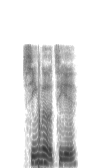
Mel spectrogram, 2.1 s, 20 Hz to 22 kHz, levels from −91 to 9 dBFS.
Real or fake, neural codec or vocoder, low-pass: fake; vocoder, 22.05 kHz, 80 mel bands, WaveNeXt; 7.2 kHz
